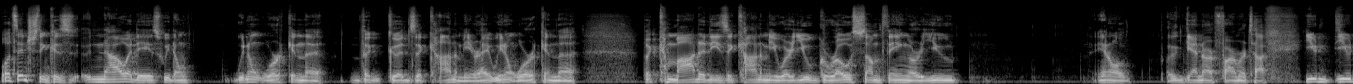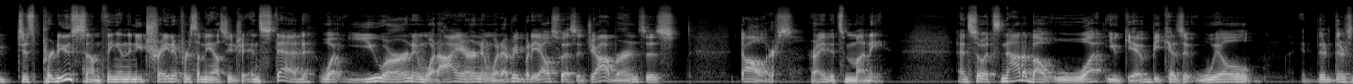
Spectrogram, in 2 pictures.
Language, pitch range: English, 95-120 Hz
